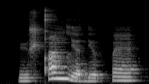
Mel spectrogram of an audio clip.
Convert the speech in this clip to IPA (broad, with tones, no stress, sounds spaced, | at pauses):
y˩ ʒ qʼ ɛ̃˥ ŋ lʲ ɜ˩ d ɾʲ ɵ˨ pː ɛ̃˦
